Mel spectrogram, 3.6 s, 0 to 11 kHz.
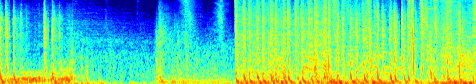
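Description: Rapid automatic gunfire fills a Call of Duty MW3 match, dense bursts of shots rattling loudly with a brief lull before a sustained, heavier stretch of continuous firing.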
